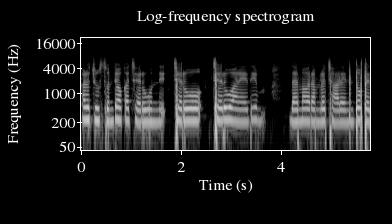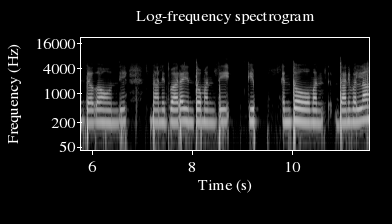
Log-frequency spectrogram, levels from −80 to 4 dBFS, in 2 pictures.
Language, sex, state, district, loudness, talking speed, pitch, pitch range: Telugu, female, Andhra Pradesh, Anantapur, -24 LUFS, 120 wpm, 210 Hz, 205-220 Hz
